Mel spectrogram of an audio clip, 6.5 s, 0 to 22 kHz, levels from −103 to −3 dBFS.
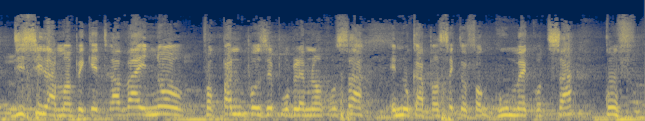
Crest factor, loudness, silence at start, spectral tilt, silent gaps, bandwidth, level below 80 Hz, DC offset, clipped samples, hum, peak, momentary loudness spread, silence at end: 14 dB; -18 LUFS; 0 s; -4 dB/octave; none; 13.5 kHz; -30 dBFS; under 0.1%; under 0.1%; none; -4 dBFS; 7 LU; 0 s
